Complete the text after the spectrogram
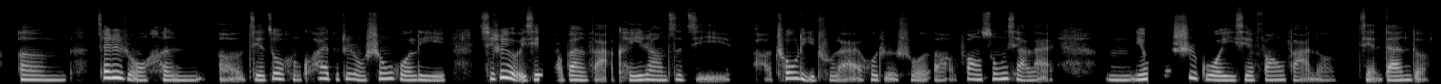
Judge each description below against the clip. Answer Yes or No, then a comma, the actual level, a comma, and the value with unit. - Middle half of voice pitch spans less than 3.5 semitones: No, average, 3.8 semitones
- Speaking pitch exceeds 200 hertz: Yes, high, 215 Hz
